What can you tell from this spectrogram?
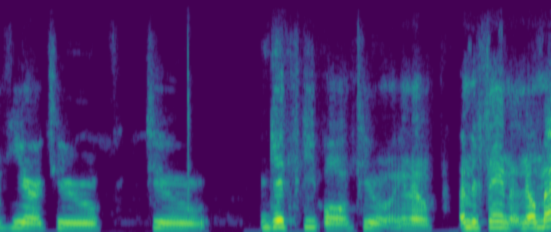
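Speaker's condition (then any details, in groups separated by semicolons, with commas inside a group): Cerebral palsy; from birth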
